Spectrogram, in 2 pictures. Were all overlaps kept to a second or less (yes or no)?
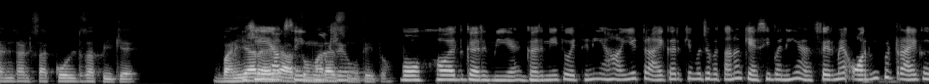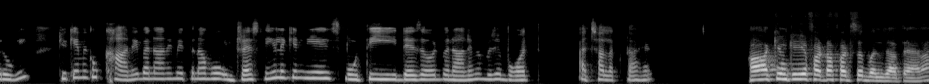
no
